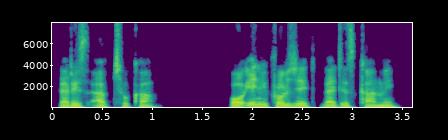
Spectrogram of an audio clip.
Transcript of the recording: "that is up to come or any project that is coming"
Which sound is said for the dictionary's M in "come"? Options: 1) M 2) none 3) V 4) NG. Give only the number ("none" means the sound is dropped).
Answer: 2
